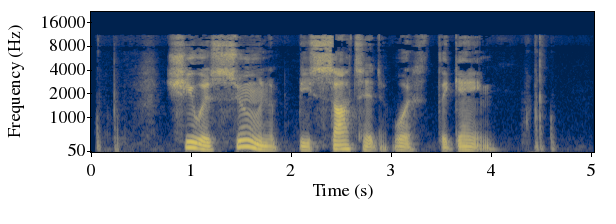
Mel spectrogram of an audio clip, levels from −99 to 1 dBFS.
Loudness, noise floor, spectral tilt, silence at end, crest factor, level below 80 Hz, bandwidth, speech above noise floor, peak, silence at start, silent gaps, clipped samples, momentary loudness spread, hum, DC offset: -22 LUFS; -54 dBFS; -4 dB/octave; 0.4 s; 22 dB; -50 dBFS; 11.5 kHz; 31 dB; -2 dBFS; 0.05 s; none; under 0.1%; 23 LU; none; under 0.1%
